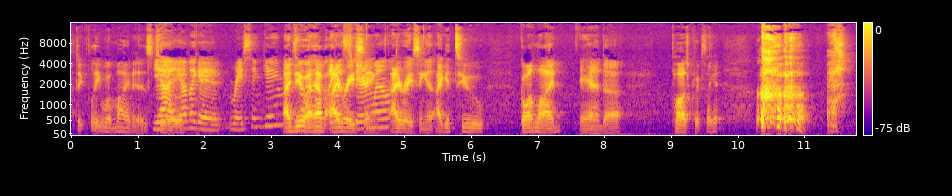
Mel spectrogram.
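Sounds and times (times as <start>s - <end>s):
speech: 0.1s - 8.3s, 9.0s - 11.5s
harsh raspy coughs: 10.3s - 11.7s.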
